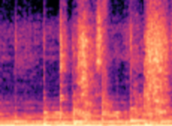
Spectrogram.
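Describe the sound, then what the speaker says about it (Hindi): A spoon scrapes and stirs through jaggery halwa frying in ghee in a pan, with repeated utensil scrapes against the metal over a soft steady sizzle. "इसे चलाते चलाते मैं इसे फ्राई कर रही हूँ"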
